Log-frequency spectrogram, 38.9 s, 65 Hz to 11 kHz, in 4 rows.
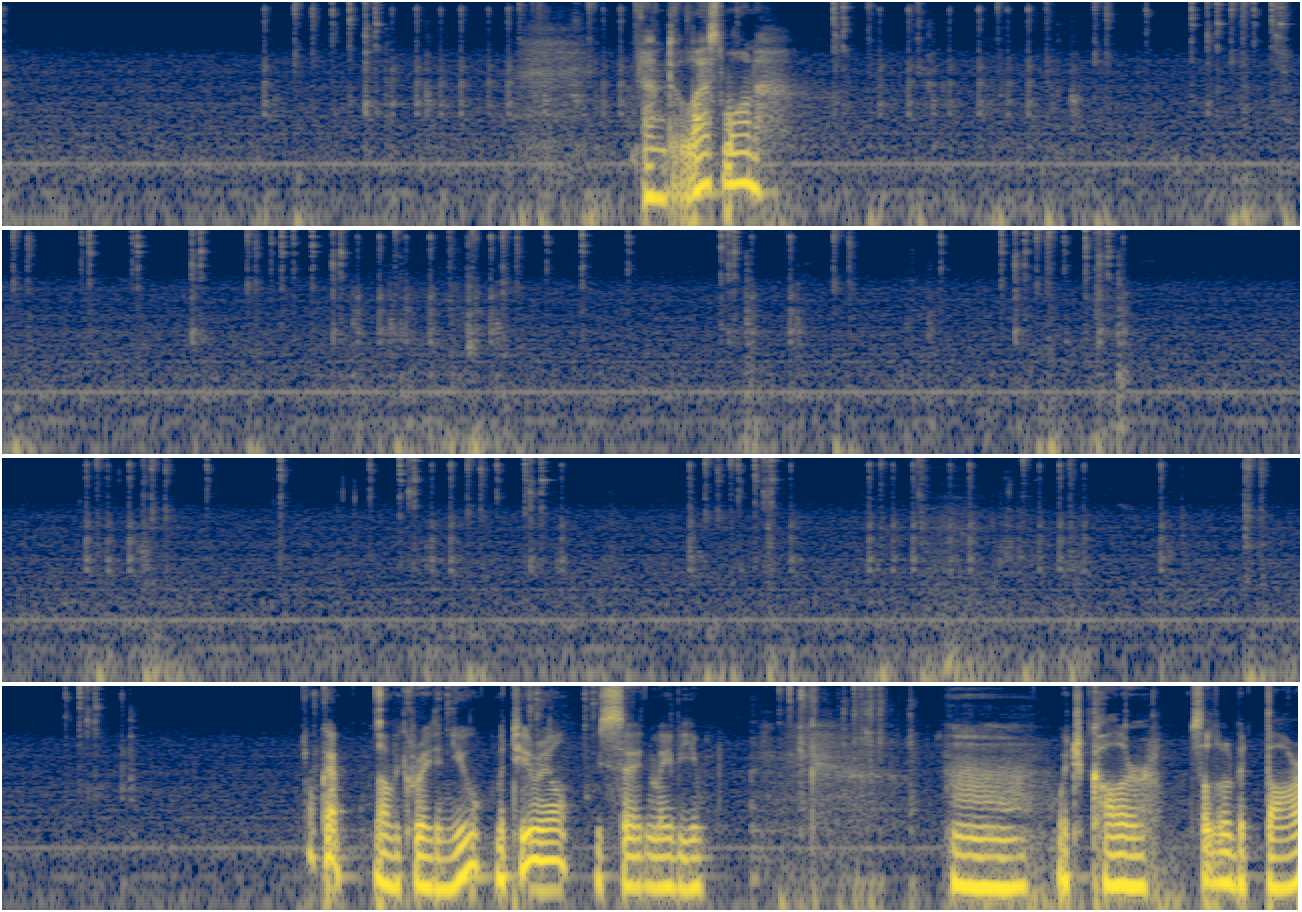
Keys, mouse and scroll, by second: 2.1 c, 2.8 middle click, 3.2 middle click, 3.5 middle click, 3.8-4.5 shift+scroll down 10, 4.4 shift+middle click, 4.5 shift+middle click, 4.7 scroll up 3, 4.9 c, 6.4 shift+middle click, 6.7 scroll down 2, 7.0 middle click, 7.4 shift+middle click, 7.8 scroll up 2, 8.1 c, 9.1 c, 9.7 c, 11.4 c, 12.3 middle click, 12.6 shift+middle click, 13.0 scroll up 2, 13.1 shift+middle click, 13.3 c, 15.2 middle click, 15.8 c, 17.4 c, 18.0 middle click, 20.1 shift+middle click, 20.5 c, 22.6 middle click, 22.8 c, 23.5 middle click, 24.6 c, 25.2 middle click, 26.0 shift+middle click, 26.2 scroll down 2, 26.4 middle click, 26.8 scroll up 2, 27.1 shift+middle click, 27.5 middle click, 28.7 c, 30.0 middle click, 32.3 click, 33.0 click, 33.4 click, 35.6 BackSpace.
